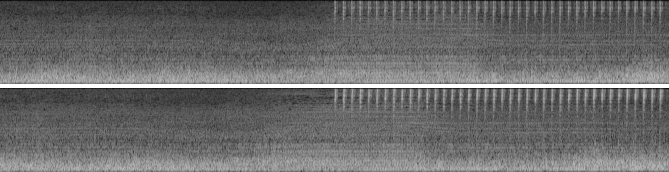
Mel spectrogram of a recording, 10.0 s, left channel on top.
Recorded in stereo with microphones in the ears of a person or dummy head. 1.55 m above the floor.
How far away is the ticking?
About 2.5 m.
